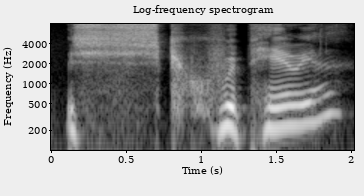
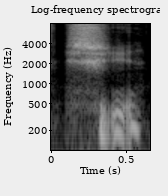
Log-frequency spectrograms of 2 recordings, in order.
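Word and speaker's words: Shqipëria: Squiperia? Shquiperia. Let's spell it out here.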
